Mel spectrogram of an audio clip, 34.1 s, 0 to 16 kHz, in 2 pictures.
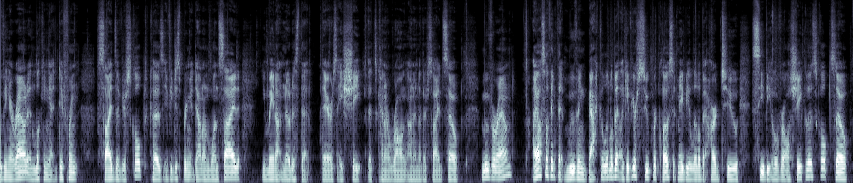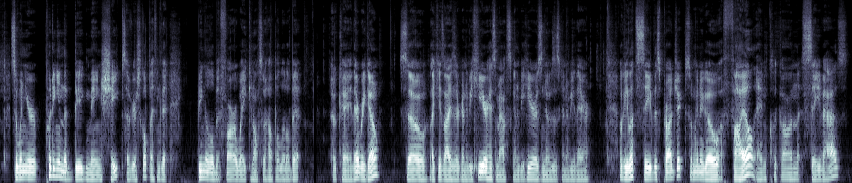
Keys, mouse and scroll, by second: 1.4 click, 1.8 middle click, 2.2 click, 2.4 middle click, 3.2-4.7 drag, 4.7-6.1 middle drag, 6.1-7.2 drag, 7.2 ctrl+middle click, 7.5 click, 8.3-9.4 middle drag, 9.4 click, 9.7-16.4 middle drag, 16.4 click, 17.0 middle click, 17.9-19.5 drag, 19.5-21.9 ctrl+middle drag, 21.9 click, 22.2 ctrl+middle click, 22.5 click, 22.8 middle click, 23.3 click, 23.4-28.5 middle drag, 28.5 click, 28.8 ctrl+middle click, 29.3-34.1 drag.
